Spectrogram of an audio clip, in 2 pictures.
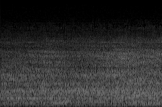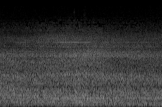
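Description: Passenger jets depart Manchester Airport, and a steady, distant engine roar swells slowly and peaks late without ever turning sharp.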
